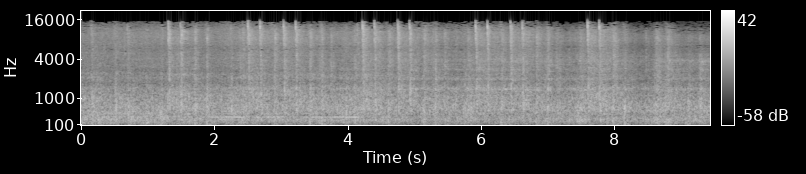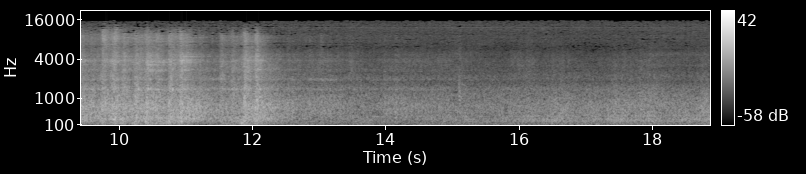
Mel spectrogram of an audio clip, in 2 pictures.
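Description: Electric train passing close over the station pointwork, its wheels clattering over rail joints and switches in quick sharp clicks. The clatter dies away about twelve seconds in, leaving a quieter steady rumble as another train approaches.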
